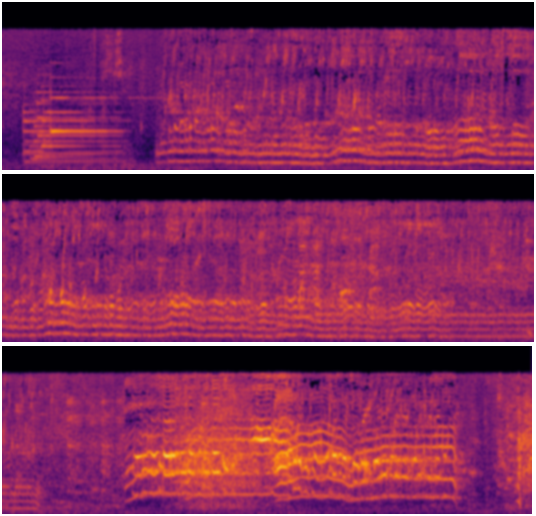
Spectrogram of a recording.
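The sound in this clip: People gargle in a studio, producing a voiced, bubbling warble that lasts about fourteen seconds. After a short pause comes a second, higher-pitched gargle.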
